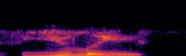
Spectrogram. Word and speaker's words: Ulice: It's Ulice.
